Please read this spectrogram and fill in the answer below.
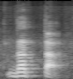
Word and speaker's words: Dutt: इनका ओरिजिनल नाम तरुलत्ता दत्ता हम लोग ये बंगाली प्रोनाउंसिएशन अगर होता हम लोगों का प्रोनाउंसिएशन अगर बंगाली में होता तो हो जाता तरुलत्ता दत्त ऐसा। उसी का शॉर्ट में नाम है तो दत्त।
